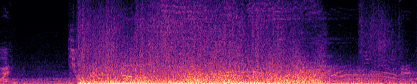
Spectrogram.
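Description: A rushing blast of wind roars.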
